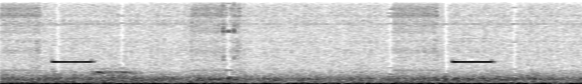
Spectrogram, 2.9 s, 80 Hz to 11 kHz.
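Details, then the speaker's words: The BWINE F7 GB2 GPS drone (1806 brushless motors) hits its low-voltage warning and flies home. The remote gives single short high beeps about two seconds apart over a steady motor and wind hum. "the remote control is beeping single beeps and i can see it and i can hear it coming back"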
